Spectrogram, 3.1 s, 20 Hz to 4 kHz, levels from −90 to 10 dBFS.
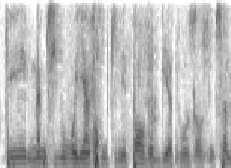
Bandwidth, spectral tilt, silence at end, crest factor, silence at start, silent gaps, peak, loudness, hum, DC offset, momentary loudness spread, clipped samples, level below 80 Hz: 4 kHz; -10.5 dB/octave; 0 s; 20 dB; 0.05 s; none; -10 dBFS; -29 LUFS; none; under 0.1%; 9 LU; under 0.1%; -44 dBFS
